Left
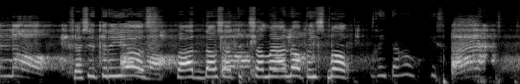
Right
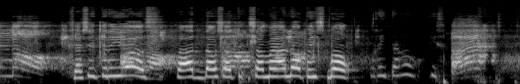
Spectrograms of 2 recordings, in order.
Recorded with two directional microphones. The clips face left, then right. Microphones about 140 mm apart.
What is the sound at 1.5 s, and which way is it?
Speech, 40° left (ahead or behind).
